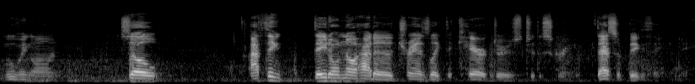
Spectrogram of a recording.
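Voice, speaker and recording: A man's voice: medium pitch, animated, moderate pace, pushed and bright, a little hiss or hum, rough recording. A man co-hosting a podcast, chatting casually and exclaiming often. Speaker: podcast co-host. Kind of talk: casual chat.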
